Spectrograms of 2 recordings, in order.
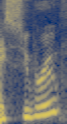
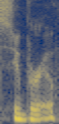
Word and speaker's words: Subaru: pick up from Reddit, one of the words that they almost never pronounce correctly is Subaru. Subaru. They always yeah. call it Subaru.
